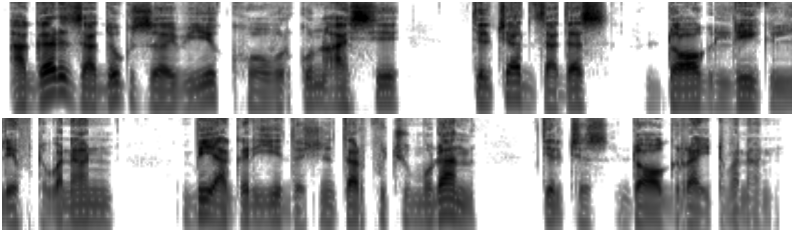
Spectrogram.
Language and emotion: Kashmiri, neutral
